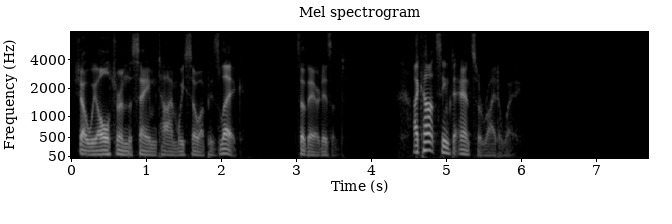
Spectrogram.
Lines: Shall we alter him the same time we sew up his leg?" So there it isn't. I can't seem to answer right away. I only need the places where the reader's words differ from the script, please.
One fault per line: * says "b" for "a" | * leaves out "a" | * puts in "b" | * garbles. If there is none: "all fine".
all fine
